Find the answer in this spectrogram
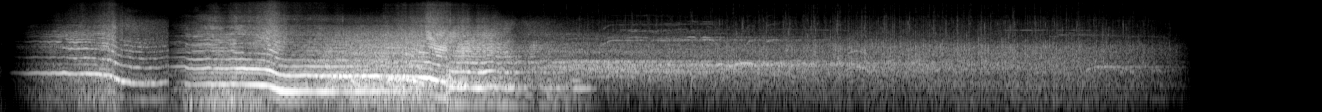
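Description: Racing motorcycle engines passing at high speed, each engine note falling in pitch in steps as it goes by. They are followed by a steadier rushing noise that cuts off suddenly near the end.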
